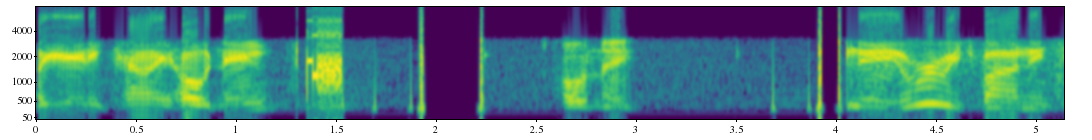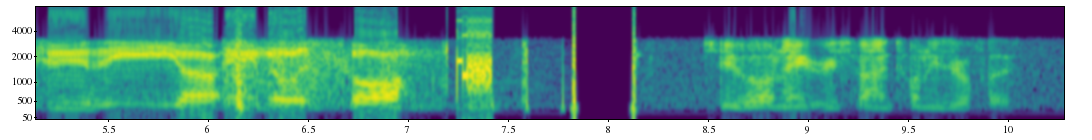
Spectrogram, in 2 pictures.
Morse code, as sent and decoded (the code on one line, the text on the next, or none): none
